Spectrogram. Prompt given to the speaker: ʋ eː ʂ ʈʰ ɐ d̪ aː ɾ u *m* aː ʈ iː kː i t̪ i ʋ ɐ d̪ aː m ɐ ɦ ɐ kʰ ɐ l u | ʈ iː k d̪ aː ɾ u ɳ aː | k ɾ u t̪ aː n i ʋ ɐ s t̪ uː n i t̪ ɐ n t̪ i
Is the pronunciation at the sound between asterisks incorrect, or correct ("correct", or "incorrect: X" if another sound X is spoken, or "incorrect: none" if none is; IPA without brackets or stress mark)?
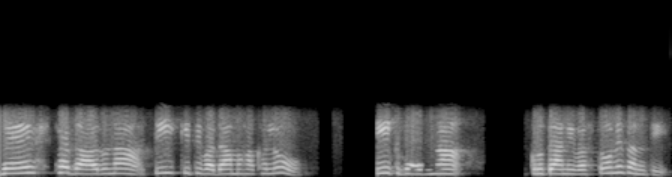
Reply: incorrect: ɳ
